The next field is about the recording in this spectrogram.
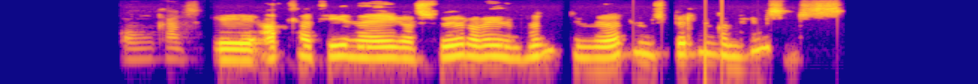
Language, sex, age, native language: Icelandic, female, 60-69, Icelandic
